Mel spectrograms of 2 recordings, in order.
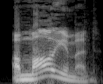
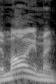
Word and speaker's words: emolument: be in trouble though from a monument the emolument clause oh I'm saying that right Byron welcome to the program yes you are saying it right Steve and I'm glad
